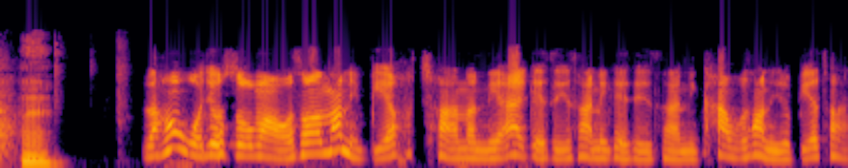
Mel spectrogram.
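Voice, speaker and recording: A woman with a slight Henan accent talks at a very fast pace with lively intonation. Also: medium pitch for a woman. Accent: little Henan. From Xinyang, Henan, China. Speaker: call-in guest. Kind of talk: casual chat.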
